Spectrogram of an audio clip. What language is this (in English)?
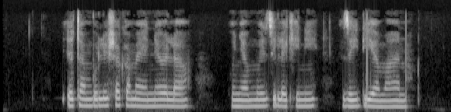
Swahili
